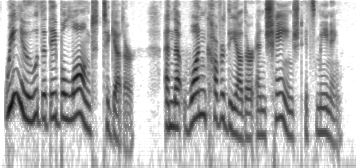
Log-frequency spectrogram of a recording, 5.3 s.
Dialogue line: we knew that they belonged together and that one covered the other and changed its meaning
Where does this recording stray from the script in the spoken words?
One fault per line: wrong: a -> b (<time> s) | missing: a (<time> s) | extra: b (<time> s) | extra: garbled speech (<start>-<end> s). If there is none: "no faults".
no faults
